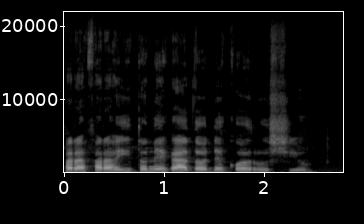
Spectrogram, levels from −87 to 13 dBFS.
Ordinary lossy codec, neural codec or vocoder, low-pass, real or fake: none; none; none; real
